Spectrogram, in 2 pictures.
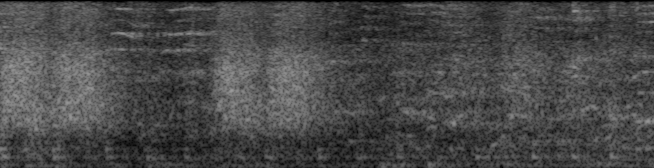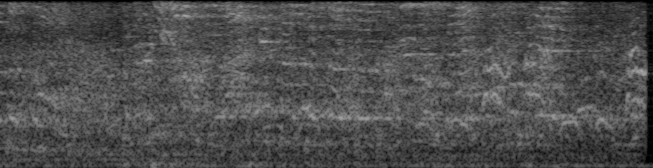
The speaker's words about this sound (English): All right, listen to this. This is happening in London. Okay, listen to this crowd. This is amazing. There's hundreds and hundreds and hundreds of thousands of people. I've never seen, it's like crazy.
